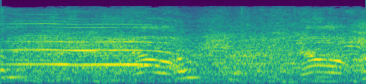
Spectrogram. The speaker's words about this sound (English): Boy, what a crowd on Carb Day. This crowd is showing no signs of shrinking. This is just unbelievable. Pagoda Plaza, it's the Fan Midday Show.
